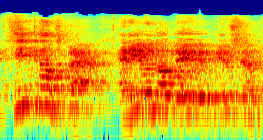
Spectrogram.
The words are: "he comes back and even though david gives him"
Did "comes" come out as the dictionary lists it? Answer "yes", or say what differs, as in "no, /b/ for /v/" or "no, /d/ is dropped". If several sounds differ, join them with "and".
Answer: yes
